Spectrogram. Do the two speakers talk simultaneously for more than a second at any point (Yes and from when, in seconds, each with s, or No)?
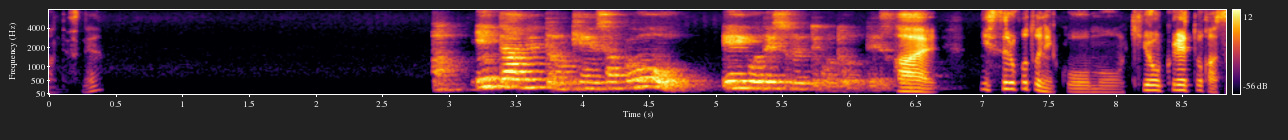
No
